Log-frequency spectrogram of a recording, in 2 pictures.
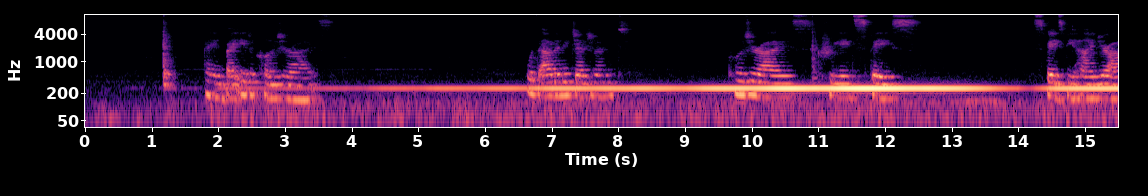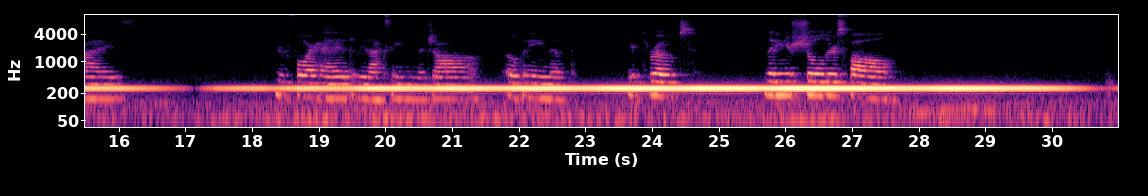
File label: Seven Minute Sound Bath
